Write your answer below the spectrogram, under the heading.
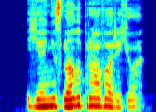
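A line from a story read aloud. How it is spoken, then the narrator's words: Whispered. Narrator (Russian): прошептала я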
